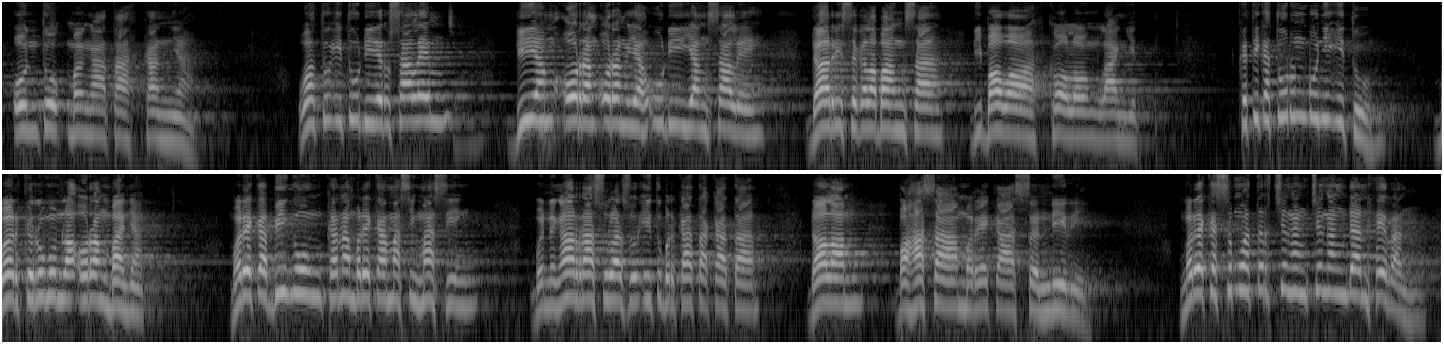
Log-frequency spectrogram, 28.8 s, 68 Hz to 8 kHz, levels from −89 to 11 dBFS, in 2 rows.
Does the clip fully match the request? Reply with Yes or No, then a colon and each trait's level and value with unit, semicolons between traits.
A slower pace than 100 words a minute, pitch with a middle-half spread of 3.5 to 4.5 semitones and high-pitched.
No: average, 90 wpm; average, 5.1 semitones; high, 220 Hz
